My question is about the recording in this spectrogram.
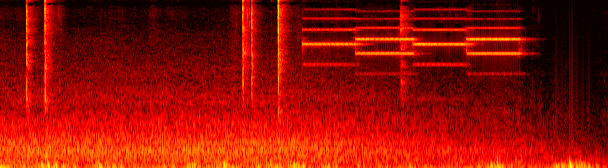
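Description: Casablanca Spirit of Saturn ceiling fan running with a steady whoosh and hum, with a few sharp clicks. About three seconds in comes a short electronic tune of beeps. Just after five seconds the fan's sound drops away as the fan and its light are switched off.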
